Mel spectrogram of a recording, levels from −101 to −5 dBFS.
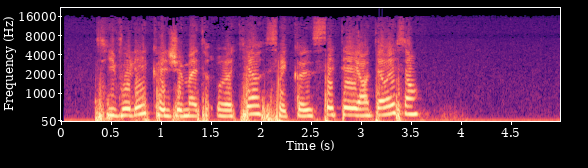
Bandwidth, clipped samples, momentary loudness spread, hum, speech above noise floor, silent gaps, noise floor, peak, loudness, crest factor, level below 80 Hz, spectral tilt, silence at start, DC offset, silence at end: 16 kHz; under 0.1%; 5 LU; 50 Hz at -35 dBFS; 27 dB; none; -36 dBFS; 0 dBFS; -9 LUFS; 10 dB; -22 dBFS; -6 dB/octave; 0.05 s; under 0.1%; 0.95 s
